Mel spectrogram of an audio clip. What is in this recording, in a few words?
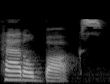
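"paddle-box", English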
